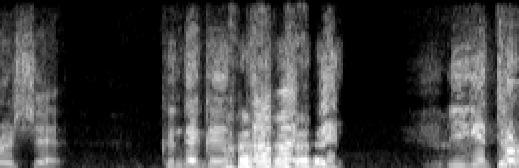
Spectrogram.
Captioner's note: non-english speech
